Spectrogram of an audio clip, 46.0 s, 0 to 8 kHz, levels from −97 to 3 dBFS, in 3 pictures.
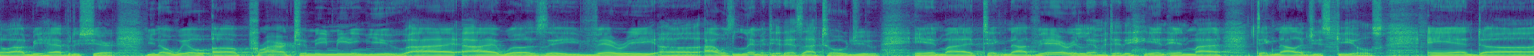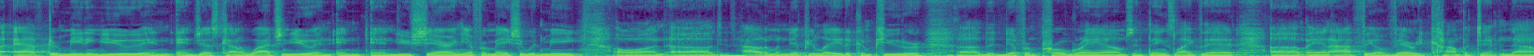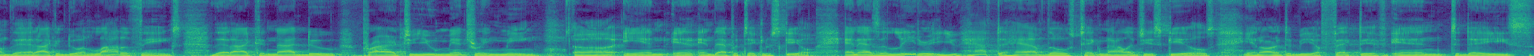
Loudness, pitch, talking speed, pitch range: -13 LUFS, 95 Hz, 165 wpm, 85-110 Hz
